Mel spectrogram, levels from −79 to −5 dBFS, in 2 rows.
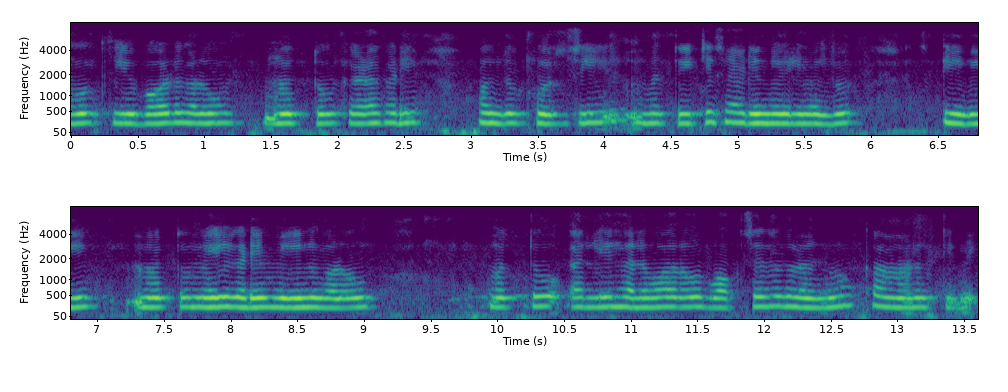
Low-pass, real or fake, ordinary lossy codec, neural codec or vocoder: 7.2 kHz; fake; none; codec, 16 kHz, 2 kbps, FreqCodec, smaller model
